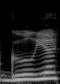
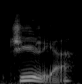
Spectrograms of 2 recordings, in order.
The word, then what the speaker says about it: Giulia: Tana is her name Julia Tana but spelled with a G so very fancy so gulia Tana gulia it's like g i u l i a Julia so gilia Tana gilia Tana it's an Italian name and they said it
